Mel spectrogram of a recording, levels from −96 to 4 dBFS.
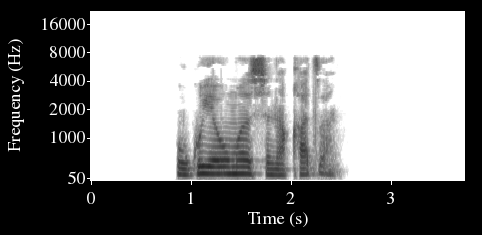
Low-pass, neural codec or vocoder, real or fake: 7.2 kHz; none; real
